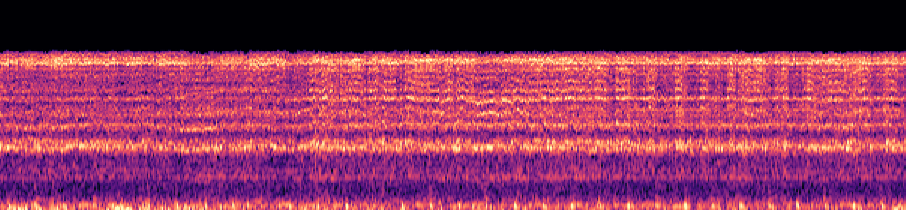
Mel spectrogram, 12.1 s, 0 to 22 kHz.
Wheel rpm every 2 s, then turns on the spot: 170, 170, 160, 170, 170, 160.
none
